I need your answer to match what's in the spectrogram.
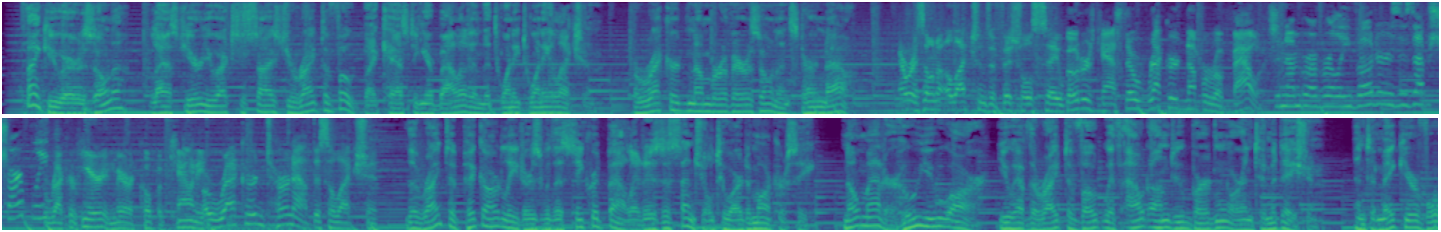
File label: Voting Rights Radio Ad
